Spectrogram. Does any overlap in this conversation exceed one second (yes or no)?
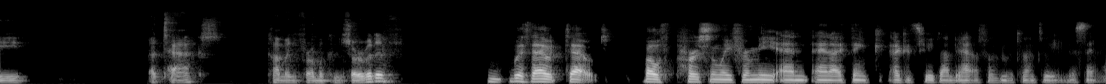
no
